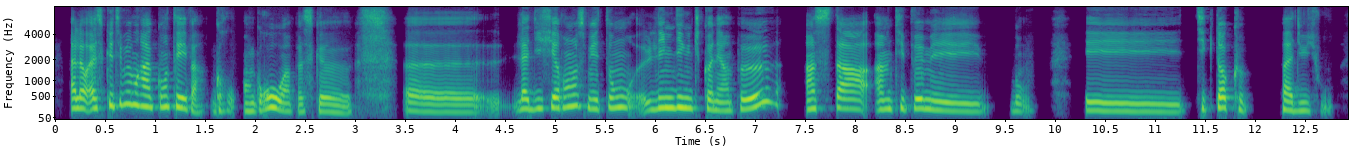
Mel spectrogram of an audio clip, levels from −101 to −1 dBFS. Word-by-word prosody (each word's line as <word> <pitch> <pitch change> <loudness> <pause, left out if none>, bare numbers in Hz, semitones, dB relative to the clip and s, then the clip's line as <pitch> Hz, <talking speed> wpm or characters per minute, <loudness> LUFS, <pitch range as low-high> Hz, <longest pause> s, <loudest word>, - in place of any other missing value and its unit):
Alors, 220 0 +5
est-ce 220 +1 +1
que 285 - +2
tu 280 - -2
peux 310 - +1
me 295 - +4
raconter, 255 -2 +4
enfin, 140 -9 -6
gros 175 -1 -8
en 165 0 -3
gros, 220 +4 +5
hein, 165 - -2
parce 150 0 -7
que, 150 -5 -2 0.5
heu 150 -3 -3
la 215 -4 +2
différence 235 +6 +1
mettons. 230 +3 -1
LinkedIn 230 +4 +4
je 225 - -8
connais 200 -3 0
un 175 0 -2
peu, 240 - +3 0.3
Insta 215 0 +2
un 200 +2 0
petit 210 +2 -5
peu 220 0 +3
mais, 170 -5 -1 0.3
bon 165 -1 -10 0.5
et 160 -4 -2
TikTok 230 -1 +1 0.4
pas 190 -3 +2
du 175 0 -5
tout. 175 - -18
205 Hz, 160 wpm, -23 LUFS, 165-230 Hz, 0.5 s, Alors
